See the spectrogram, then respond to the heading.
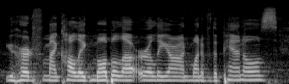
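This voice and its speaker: A woman with a Liberian accent moderating a panel discussion, briskly affirming and summarizing the speakers' answers. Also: medium pitch, little pitch movement, a little mellow.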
